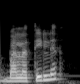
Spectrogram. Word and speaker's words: valatiled: todo es arroba balatiled, arroba V-A-L-A-T-I-L-E-D. ¿Lo dije bien? Sí.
